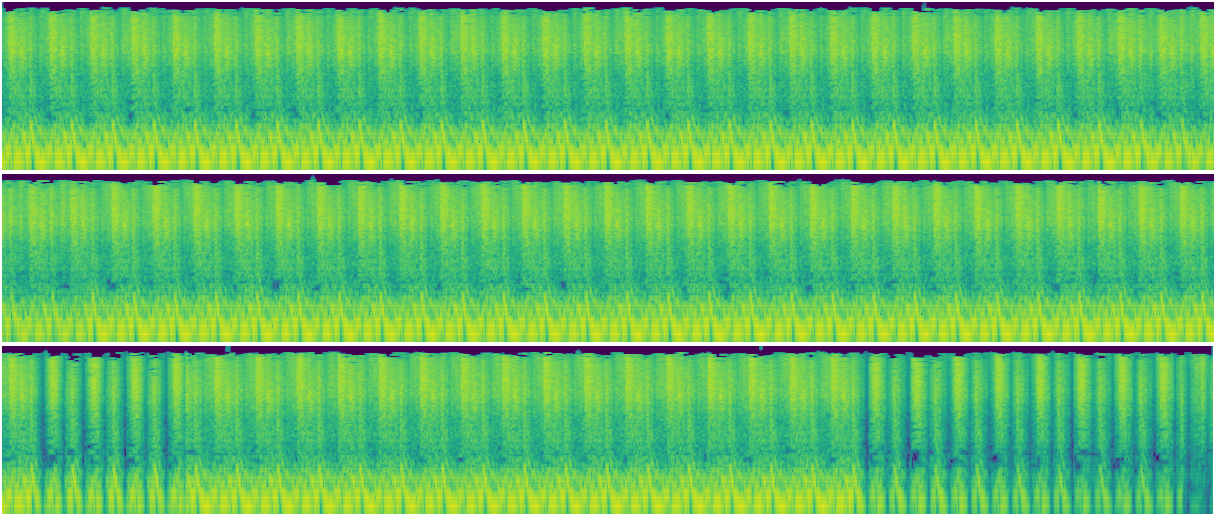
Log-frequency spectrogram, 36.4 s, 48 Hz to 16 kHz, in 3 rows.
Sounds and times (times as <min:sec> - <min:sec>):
Techno: 0:00.0 - 0:36.3.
